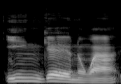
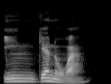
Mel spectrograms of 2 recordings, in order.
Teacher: Ingenua is what I'm hearing, a longer e, whereas it should be ingenua, a shorter e vowel sound.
